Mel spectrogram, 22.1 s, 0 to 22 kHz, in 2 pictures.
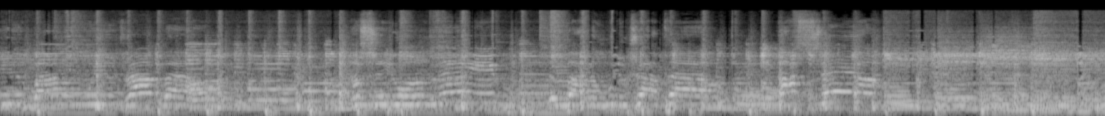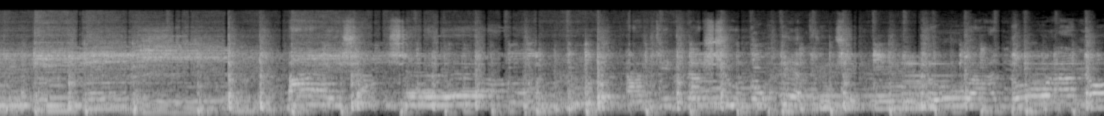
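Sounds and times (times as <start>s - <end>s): man singing: 0.0s - 2.8s, 3.4s - 10.1s, 13.9s - 22.0s
live band playing reggae rock: 0.0s - 22.0s.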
